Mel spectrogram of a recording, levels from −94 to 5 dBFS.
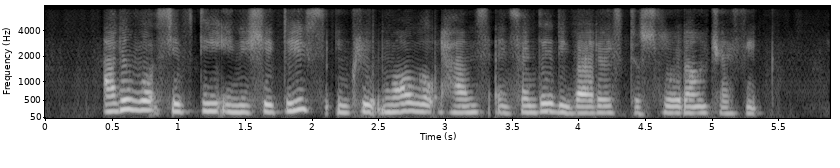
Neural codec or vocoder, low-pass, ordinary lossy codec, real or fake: codec, 16 kHz, 1 kbps, FreqCodec, smaller model; 7.2 kHz; none; fake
